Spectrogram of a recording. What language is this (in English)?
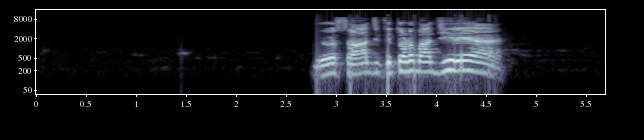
Sansi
